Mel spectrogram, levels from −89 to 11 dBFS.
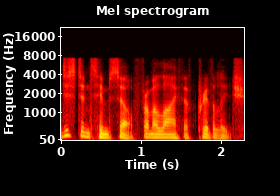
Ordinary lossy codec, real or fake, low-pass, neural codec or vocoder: MP3, 64 kbps; fake; 7.2 kHz; codec, 16 kHz in and 24 kHz out, 0.9 kbps, LongCat-Audio-Codec, four codebook decoder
